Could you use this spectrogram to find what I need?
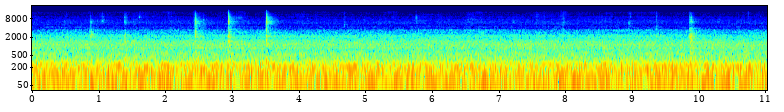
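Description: A wooden spatula scrapes and clacks against a pan.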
